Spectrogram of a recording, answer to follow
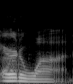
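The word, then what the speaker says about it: Erdoğan: Who's Erdogan? Erdogan, it's pronounced.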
